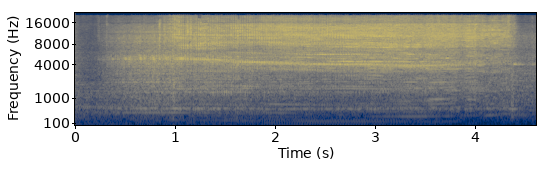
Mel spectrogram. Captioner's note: saw cutting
